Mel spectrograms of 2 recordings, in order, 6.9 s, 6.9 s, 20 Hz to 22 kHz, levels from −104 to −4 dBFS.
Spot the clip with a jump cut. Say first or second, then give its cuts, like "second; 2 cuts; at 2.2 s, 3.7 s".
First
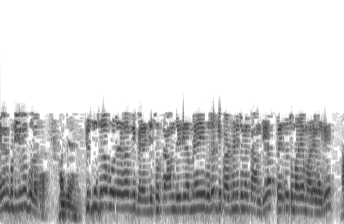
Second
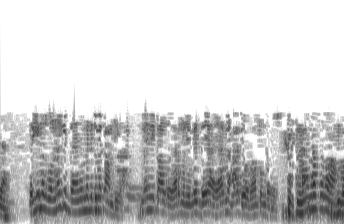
second; 1 cut; at 2.8 s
